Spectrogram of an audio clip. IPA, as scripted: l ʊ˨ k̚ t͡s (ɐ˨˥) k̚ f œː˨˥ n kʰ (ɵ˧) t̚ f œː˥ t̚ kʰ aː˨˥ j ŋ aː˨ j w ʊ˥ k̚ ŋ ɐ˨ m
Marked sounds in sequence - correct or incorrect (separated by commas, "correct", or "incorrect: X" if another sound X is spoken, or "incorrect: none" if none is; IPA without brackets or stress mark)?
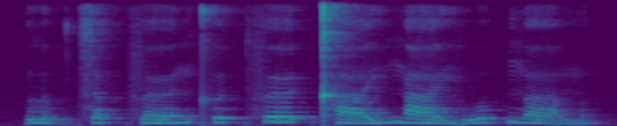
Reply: incorrect: ɐ˧, correct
